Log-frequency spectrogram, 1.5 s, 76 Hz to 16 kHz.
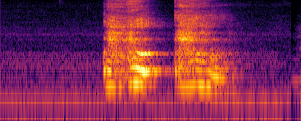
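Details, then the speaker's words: Voluntary cough in a postoperative deep breathing and coughing exercise taught by a student nurse: after a deep breath in through the nose, two deliberate coughs in a row, pillow held against the incision; patient reports slight pain. "Then again, I would like you to take a deep breath through your nose and cough 2 times in a row."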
